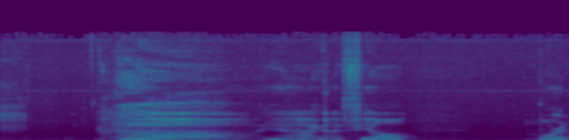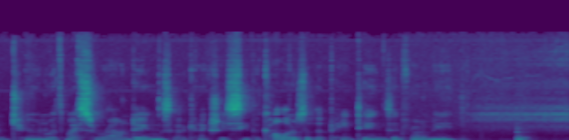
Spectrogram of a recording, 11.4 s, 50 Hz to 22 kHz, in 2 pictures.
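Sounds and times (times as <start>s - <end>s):
drawn-out yawn with low voiced groan: 1.0s - 2.5s
speech: 3.2s - 4.2s, 5.4s - 10.6s.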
